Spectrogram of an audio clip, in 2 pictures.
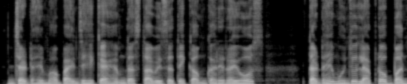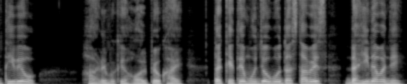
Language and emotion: Sindhi, fearful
